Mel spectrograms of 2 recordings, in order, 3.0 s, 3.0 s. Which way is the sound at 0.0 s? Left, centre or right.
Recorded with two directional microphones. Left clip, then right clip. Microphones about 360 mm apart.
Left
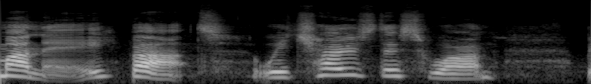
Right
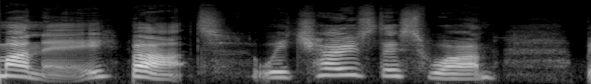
Right.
